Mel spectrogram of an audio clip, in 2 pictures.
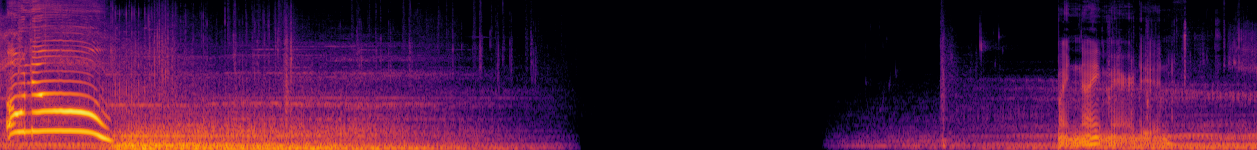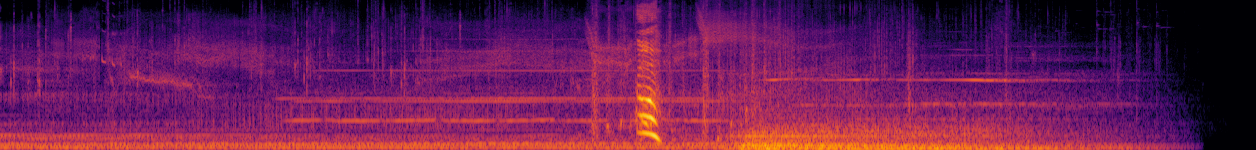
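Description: A man talks quietly into a microphone.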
